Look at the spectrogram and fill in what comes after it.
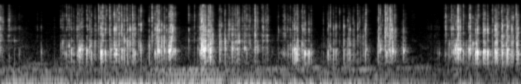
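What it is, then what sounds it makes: Plastic scalp massager brush. Fingers and nails rake across the yellow plastic bristles of a round pink plastic scalp massager held close to the camera. Repeated bursts of crisp, crackling scratching come in bright, high-pitched waves, separated by brief quieter pauses.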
